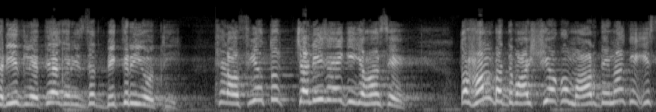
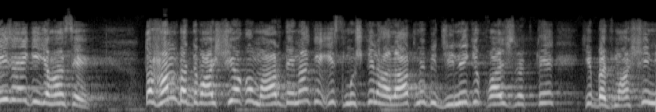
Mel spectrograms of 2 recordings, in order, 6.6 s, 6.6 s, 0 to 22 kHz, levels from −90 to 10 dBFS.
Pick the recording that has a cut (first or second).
first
